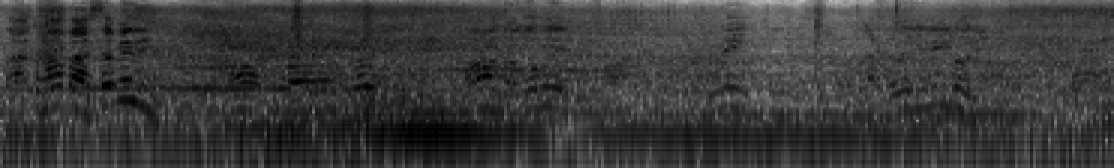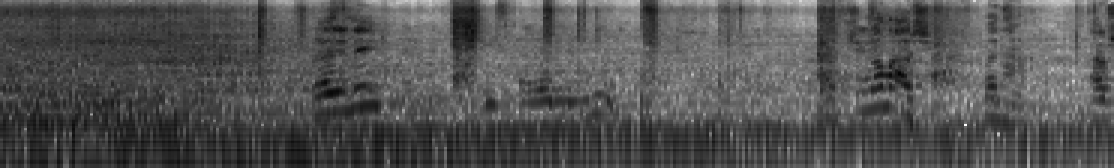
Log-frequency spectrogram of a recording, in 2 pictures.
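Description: Men talking in a language the recogniser did not write down, over the steady hum of a motor vehicle engine that grows loudest about three seconds in and fades away by about seven seconds.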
